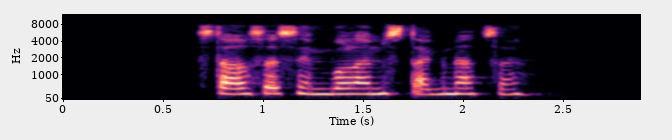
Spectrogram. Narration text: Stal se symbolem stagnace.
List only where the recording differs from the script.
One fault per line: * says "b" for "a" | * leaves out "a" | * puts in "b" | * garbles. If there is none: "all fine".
all fine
